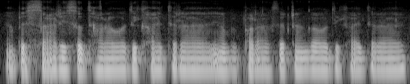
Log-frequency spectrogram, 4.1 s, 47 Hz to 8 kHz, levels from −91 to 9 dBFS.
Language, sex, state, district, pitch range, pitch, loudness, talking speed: Hindi, male, Bihar, West Champaran, 110-115 Hz, 115 Hz, -21 LUFS, 290 wpm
